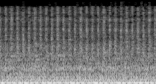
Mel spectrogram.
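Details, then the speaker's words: Rolls-Royce Silver Shadow idling after refuelling an empty tank: sharp, rapid puffing chuff with each firing pulse; exhaust leak, owner hopes not the headers. "oh well there's an exhaust leak somewhere here let's see it sounds like it's from this"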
